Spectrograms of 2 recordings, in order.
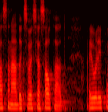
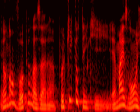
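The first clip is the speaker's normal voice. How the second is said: ordinary delivery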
